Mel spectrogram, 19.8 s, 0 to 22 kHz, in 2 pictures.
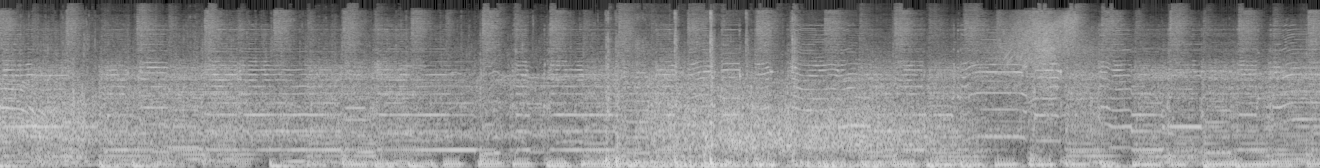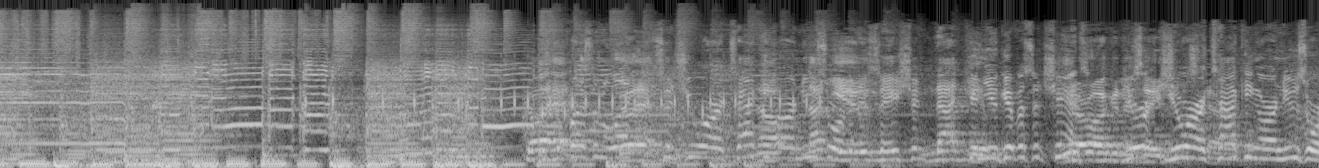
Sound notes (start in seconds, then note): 0.3 cheering; 4.5 cannon booming; 5.4 rock music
